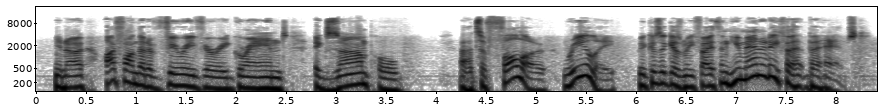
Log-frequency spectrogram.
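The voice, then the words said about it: British-Australian-New Zealand blended accent. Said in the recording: “you have a very cultured accent. You have the flavor of the British and the Australian, New Zealand. It sounds very cultured to the American ear.”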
